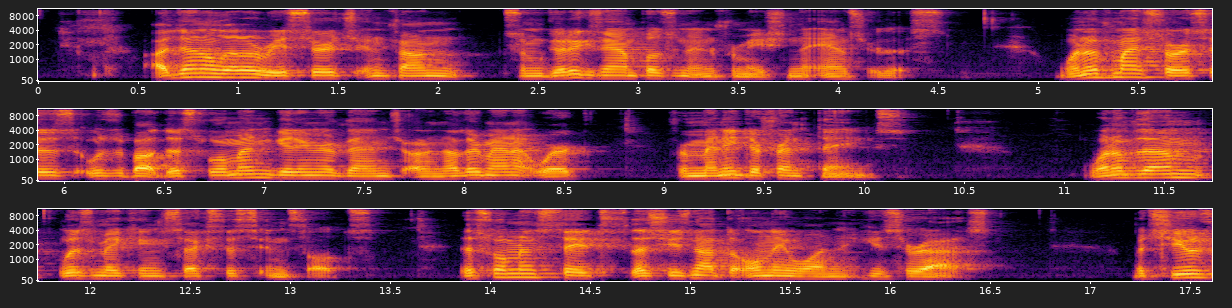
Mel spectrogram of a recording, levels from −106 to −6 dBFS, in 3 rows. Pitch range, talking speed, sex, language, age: 115-140 Hz, 185 wpm, male, English, 20-39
